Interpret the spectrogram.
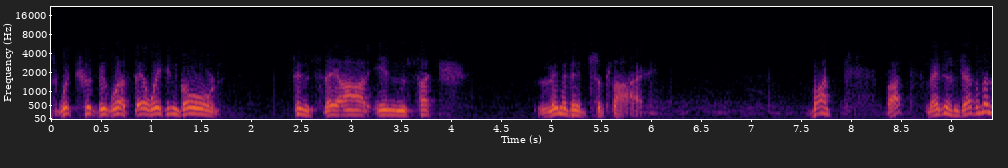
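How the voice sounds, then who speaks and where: A grandiose traveling medicine-show huckster in an old radio play, spinning florid patter in a high, husky voice. The sound is thin and narrow, like an old broadcast. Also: male voice, full character voice. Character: pompous smooth-talking traveling medicine-show pitchman, male. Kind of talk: 1970s radio drama acting.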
